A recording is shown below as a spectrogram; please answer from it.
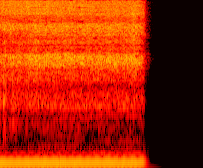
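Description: Vibrator running in constant vibrate mode, a steady low buzz with a bright hissy edge that holds level for about a second and then cuts off abruptly into silence.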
